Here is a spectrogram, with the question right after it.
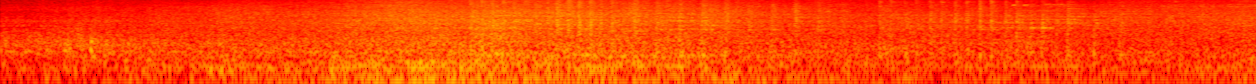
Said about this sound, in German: Gerade als Miss Marple den Heiratsantrag Luther Acanthorpes ausschlägt, bremst der Zug.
